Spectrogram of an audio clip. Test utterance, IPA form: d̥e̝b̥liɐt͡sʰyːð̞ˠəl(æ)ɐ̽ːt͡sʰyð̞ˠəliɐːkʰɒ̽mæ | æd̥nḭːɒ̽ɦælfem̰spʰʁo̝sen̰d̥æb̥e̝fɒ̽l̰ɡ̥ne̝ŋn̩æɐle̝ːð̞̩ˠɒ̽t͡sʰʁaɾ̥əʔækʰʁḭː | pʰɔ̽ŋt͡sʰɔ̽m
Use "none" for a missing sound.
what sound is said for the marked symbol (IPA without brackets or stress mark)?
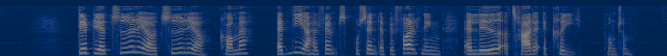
i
